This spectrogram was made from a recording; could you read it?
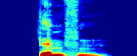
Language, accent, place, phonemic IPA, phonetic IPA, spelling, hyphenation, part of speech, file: German, Germany, Berlin, /ˈdɛmpfən/, [ˈdɛmpfn̩], dämpfen, dämp‧fen, verb, De-dämpfen.ogg
- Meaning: 1. to steam, treat with steam 2. to damp (to attenuate or deaden, as vibrations)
